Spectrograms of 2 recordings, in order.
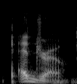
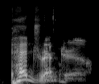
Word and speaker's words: Pedro: I heard him read his own name out loud, and he pronounced his own name as Pedro. Pedro.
